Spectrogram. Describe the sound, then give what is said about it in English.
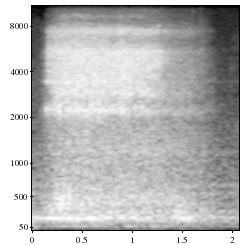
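One long, deep breath drawn in through the nose or mouth during a guided relaxation. It is a soft, breathy hiss lasting over a second, then fading gently. “Let's just take a big, deep breath in.”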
